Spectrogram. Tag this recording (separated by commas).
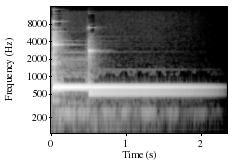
Door, home sounds, Alarm, Doorbell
